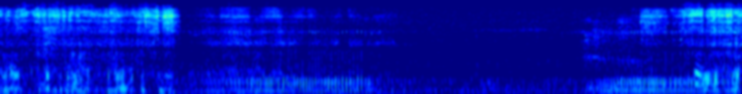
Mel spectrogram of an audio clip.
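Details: Snoring in a sleeping pug dog with her tongue out: rattling, snorting breath noise through the nose and throat; loud snoring.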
